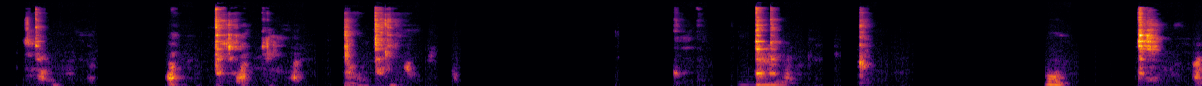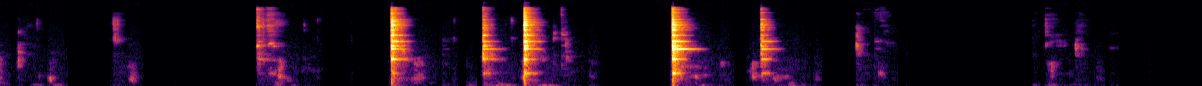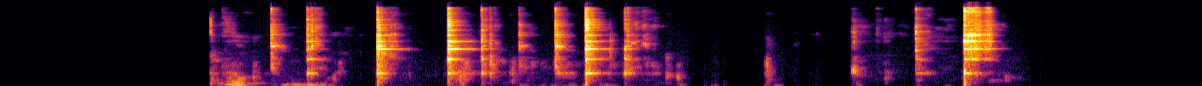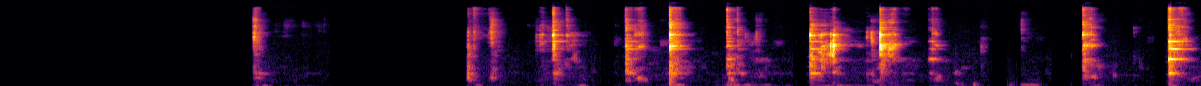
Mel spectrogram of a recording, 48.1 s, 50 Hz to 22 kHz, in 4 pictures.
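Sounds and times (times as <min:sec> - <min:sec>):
cutlery clinking against a dish: 0:16.0 - 0:16.2, 0:16.9 - 0:17.6, 0:18.8 - 0:19.0, 0:26.8 - 0:30.6, 0:33.2 - 0:34.1, 0:41.6 - 0:43.6, 0:44.2 - 0:45.1, 0:47.8 - 0:48.0
utensil clinking against dish: 0:26.8 - 0:29.0, 0:33.7 - 0:34.0.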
